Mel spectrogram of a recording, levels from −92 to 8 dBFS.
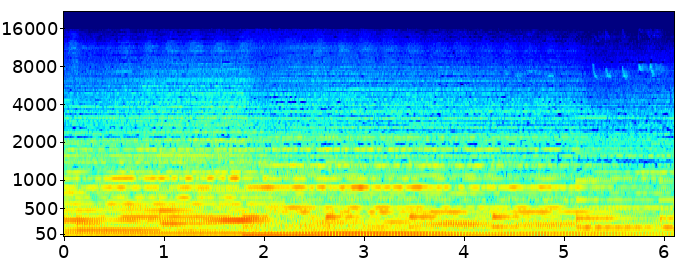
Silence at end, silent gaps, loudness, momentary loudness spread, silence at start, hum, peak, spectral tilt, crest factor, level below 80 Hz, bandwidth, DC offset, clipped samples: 0 s; none; -18 LUFS; 5 LU; 0 s; none; -2 dBFS; -7.5 dB/octave; 14 dB; -22 dBFS; 12 kHz; under 0.1%; under 0.1%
